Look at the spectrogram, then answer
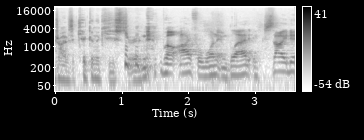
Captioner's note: Rachel chuckles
